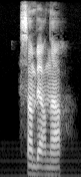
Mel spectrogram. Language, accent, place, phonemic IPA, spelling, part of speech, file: French, France, Lyon, /sɛ̃.bɛʁ.naʁ/, saint-bernard, noun, LL-Q150 (fra)-saint-bernard.wav
- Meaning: Saint Bernard (breed of dog)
